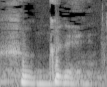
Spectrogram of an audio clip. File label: "fuggure", minamiyamagata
